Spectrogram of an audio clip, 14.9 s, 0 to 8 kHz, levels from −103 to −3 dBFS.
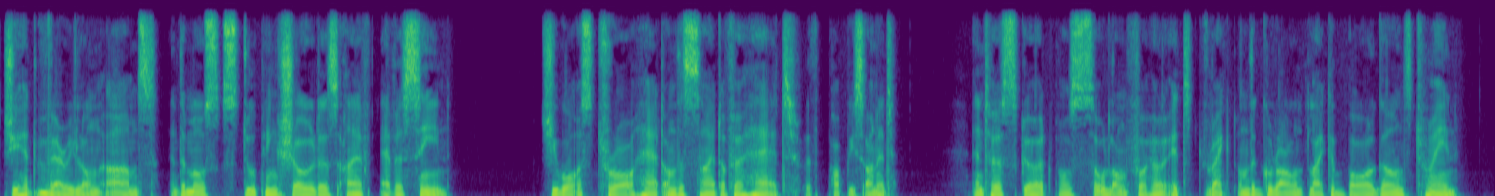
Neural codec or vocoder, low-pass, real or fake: vocoder, 22.05 kHz, 80 mel bands, Vocos; 7.2 kHz; fake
